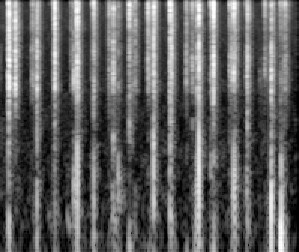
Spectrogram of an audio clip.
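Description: Fingertips with long red nails squeeze, rub and press two small dark gray playcorn pieces of soft solid cornstarch foam, one held in each hand close to the microphone. A quick, steady run of short, dry, crisp squeaky crinkles follows, each burst bright with a soft low thump underneath and no ring after it.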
